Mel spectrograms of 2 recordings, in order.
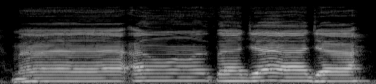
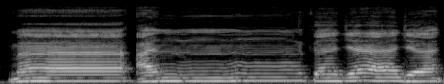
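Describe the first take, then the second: First: Slow "ma'an sajajah" with n veiled in a hum; drawn-out chant, hidden n in "ma'an"; correct ikhfa recitation. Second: Slow "Ma'an sajajah" with a distinct n; chanted with unhidden n in "Ma'an"; wrong clear-n recitation. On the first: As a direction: blur and hold the n of "ma'an". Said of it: "Jangan seperti itu, tapi". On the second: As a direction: press the tongue on the n of "Ma'an". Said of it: "Jangan antum baca seperti ini". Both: Shown as a demonstration.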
